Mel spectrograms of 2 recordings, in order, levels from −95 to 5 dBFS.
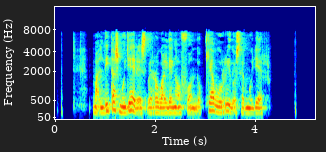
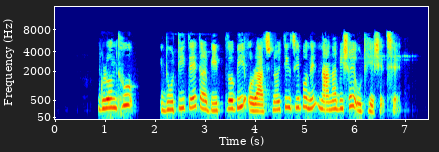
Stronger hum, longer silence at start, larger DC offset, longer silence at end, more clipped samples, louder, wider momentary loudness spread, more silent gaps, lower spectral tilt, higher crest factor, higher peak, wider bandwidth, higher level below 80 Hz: neither; second, 0.35 s vs 0.85 s; neither; first, 0.9 s vs 0.6 s; neither; about the same, -20 LUFS vs -18 LUFS; about the same, 7 LU vs 8 LU; second, none vs 1.80-1.84 s; about the same, -4 dB/octave vs -3.5 dB/octave; about the same, 18 dB vs 16 dB; about the same, -4 dBFS vs -2 dBFS; about the same, 8 kHz vs 7.8 kHz; about the same, -62 dBFS vs -62 dBFS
